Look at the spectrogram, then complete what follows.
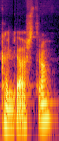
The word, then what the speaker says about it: Cagliostro: Am I pronouncing it correctly, Gab? Yeah, I think indeed it is Castle of Cagliostro.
